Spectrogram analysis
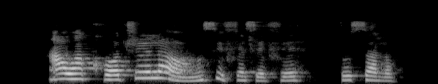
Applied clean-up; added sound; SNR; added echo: none; none; none; none.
